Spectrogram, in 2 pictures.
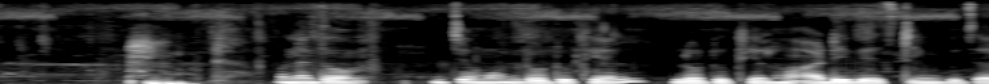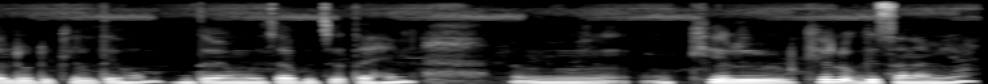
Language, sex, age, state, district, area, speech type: Santali, female, 18-30, West Bengal, Purulia, rural, spontaneous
